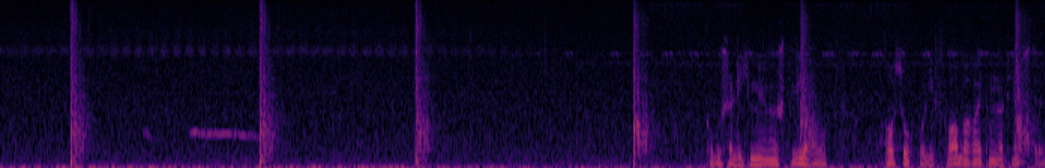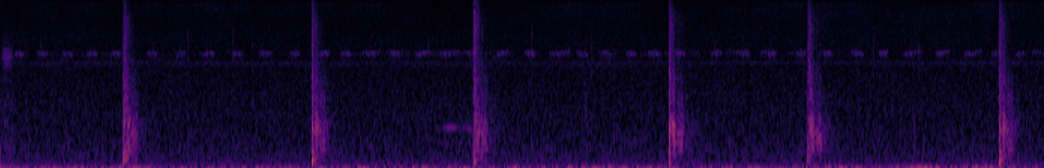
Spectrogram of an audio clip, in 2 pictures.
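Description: A metal tool clicks sharply at short, even intervals.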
